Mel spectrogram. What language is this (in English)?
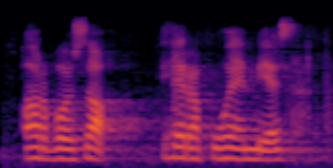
Finnish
